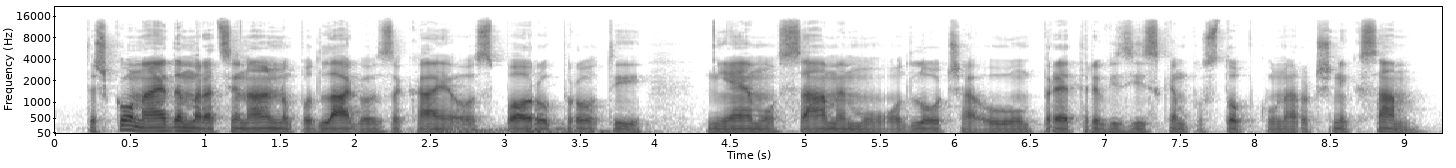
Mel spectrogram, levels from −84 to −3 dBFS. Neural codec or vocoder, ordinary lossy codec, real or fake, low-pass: none; Opus, 64 kbps; real; 14.4 kHz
